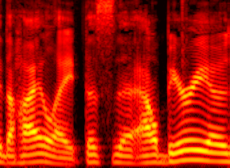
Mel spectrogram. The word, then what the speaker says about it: Albireo: It may be Albireo or Albireo.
